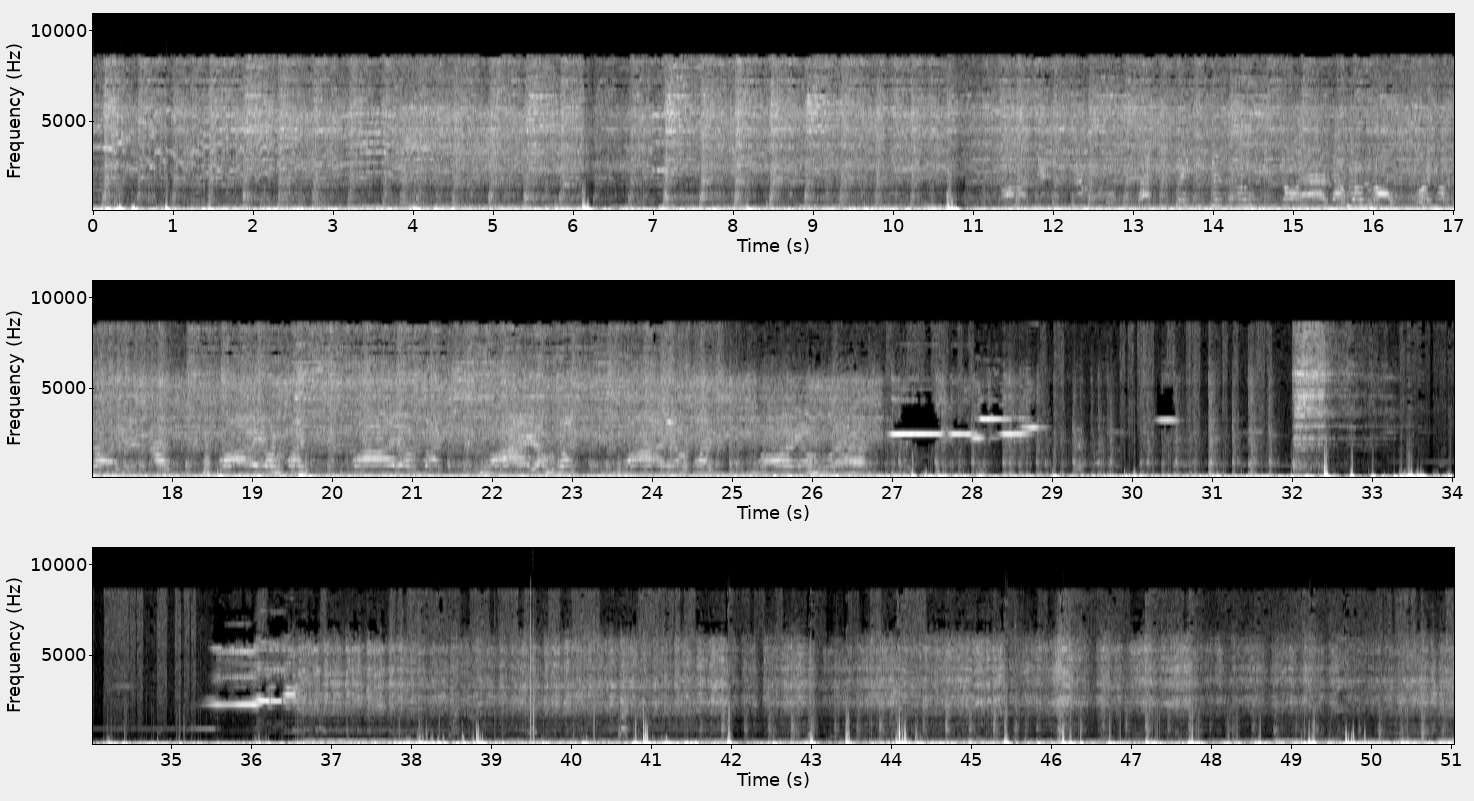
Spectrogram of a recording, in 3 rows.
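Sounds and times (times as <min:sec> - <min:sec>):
drum hits thudding: 0:00.0 - 0:11.1, 0:27.1 - 0:34.4
drum thumps: 0:00.0 - 0:16.3, 0:17.0 - 0:21.4, 0:23.6 - 0:35.3, 0:37.8 - 0:51.0
heavy low bass: 0:00.0 - 0:51.0
person singing: 0:11.4 - 0:26.8.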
